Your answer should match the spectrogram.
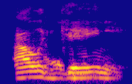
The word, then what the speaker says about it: Allegheny: How do you pronounce? Is it Allegheny? Allegheny.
